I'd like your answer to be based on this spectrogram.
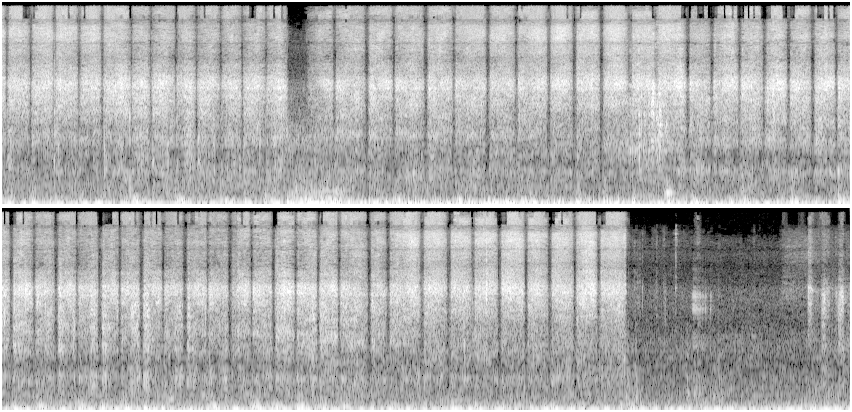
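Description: Sandpaper is rubbed back and forth over a scratched bumper on a Citroen Xsara Picasso, outdoors. The rasping strokes are continuous and close, with a steady hiss that eases slightly near the end and no talking.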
